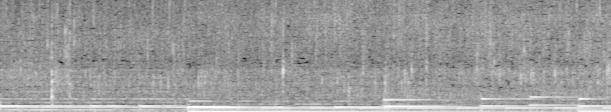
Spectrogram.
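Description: Chicken kababs sizzling in oil on a tawa, a steady hiss with small crackles. Under it runs background music of sustained chords that change about a second and a half in and again near the end.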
